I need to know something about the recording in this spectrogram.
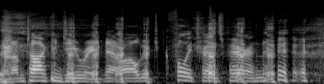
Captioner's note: both laughing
